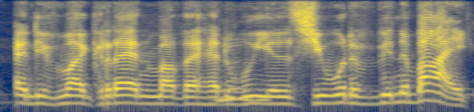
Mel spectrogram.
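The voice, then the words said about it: Put-on Italian New York accent. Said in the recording (German): “Woher kam der Italo-New York-Akzent?”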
